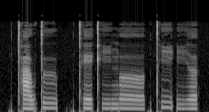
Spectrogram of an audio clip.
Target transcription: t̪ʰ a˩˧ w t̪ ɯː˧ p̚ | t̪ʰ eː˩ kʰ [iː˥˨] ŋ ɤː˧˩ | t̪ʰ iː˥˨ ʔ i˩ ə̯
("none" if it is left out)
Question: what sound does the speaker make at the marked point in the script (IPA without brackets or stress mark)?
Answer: iː˩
